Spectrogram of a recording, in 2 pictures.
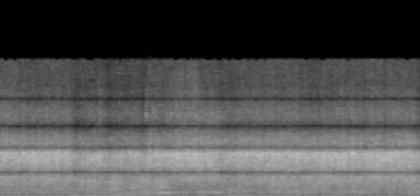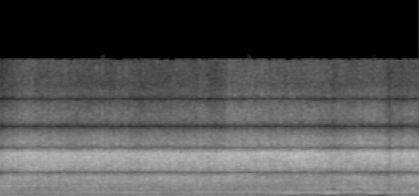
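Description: Several demolition derby car engines running and revving together, a steady mechanical din, with rising and falling revs in the second half.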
